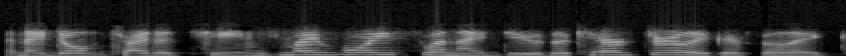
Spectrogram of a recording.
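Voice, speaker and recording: A young woman with a high voice, a performer and teacher, talking in an interview with lots of hesitant fillers and restarts. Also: normal speed, dry recording. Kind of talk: interview conversation. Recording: tinny phone-like line, dry.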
